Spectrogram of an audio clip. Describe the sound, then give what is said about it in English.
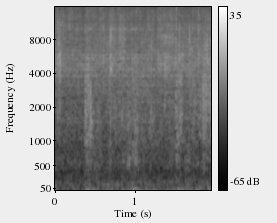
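Steady rain falling, a dense hiss of drops with occasional brighter patters on a surface, even in loudness, with no voices. “I'm delighted every day it rains.”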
